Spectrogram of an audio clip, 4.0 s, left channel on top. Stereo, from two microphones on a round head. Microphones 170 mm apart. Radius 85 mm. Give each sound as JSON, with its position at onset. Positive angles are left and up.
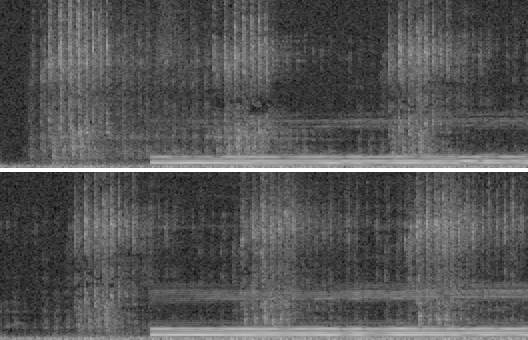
{"t": 1.1, "sound": "singing", "side_deg": -55, "distance_m": 1.3}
